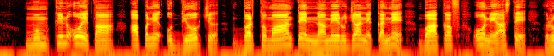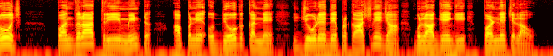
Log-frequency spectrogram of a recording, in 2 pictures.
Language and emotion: Dogri, neutral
